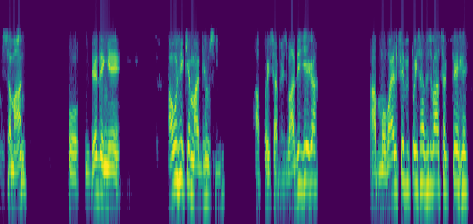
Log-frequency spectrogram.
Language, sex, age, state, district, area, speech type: Hindi, male, 45-60, Bihar, Muzaffarpur, rural, conversation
